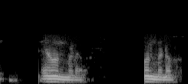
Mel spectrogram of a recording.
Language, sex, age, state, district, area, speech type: Kannada, male, 18-30, Karnataka, Chitradurga, rural, conversation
